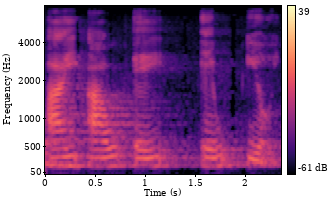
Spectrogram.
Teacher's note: una vocal abierta más una vocal cerrada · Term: diptongo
